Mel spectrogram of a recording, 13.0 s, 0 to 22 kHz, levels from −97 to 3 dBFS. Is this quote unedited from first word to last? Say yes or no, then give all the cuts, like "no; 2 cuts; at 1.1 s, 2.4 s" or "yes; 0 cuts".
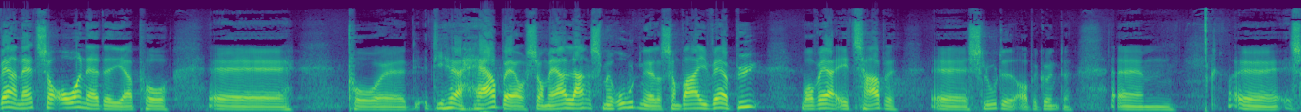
yes; 0 cuts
